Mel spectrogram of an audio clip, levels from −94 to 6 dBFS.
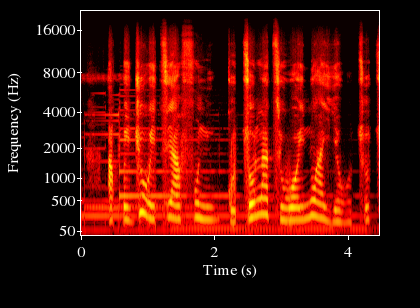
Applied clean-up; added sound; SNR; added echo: none; Guitar; 18 dB; none.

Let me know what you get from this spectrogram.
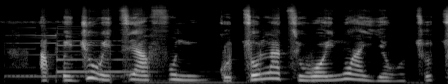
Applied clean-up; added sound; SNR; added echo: classical method log-MMSE.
